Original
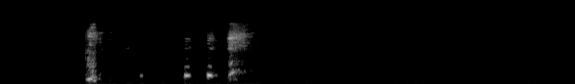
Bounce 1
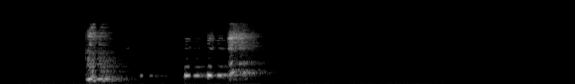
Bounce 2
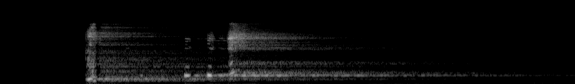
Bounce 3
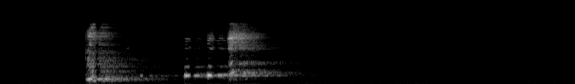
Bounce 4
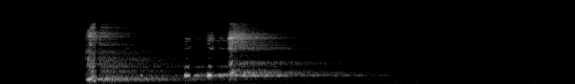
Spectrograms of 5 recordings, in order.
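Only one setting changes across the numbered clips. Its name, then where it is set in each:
plate-style reverb, RT60: 0.54 s, 5.3 s, 1.2 s, 2.6 s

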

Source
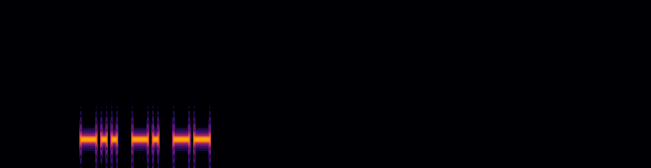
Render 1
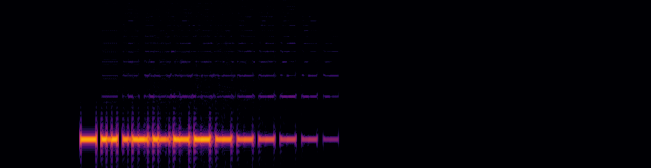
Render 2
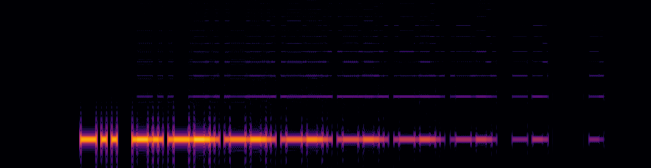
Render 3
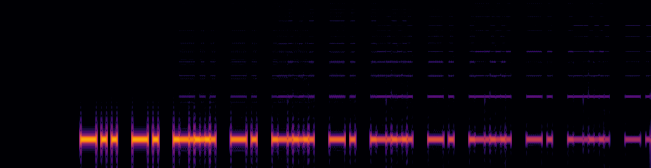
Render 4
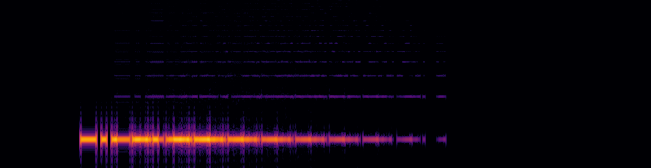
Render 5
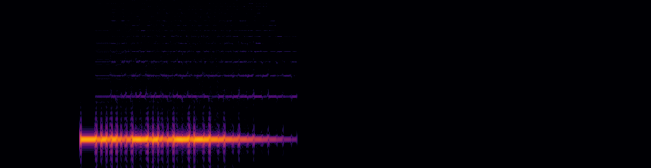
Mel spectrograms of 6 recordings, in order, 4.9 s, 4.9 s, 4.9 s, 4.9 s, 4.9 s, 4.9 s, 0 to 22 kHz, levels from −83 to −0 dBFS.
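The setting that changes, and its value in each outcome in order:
bit-crushed delay, time: 161 ms, 423 ms, 739 ms, 253 ms, 110 ms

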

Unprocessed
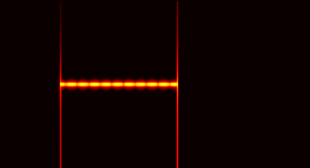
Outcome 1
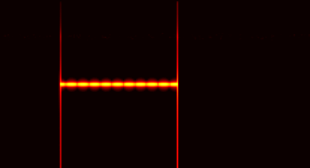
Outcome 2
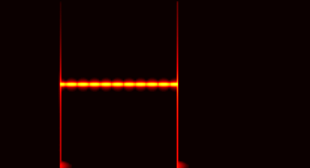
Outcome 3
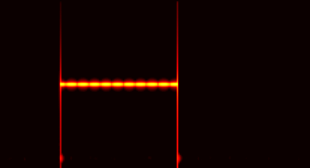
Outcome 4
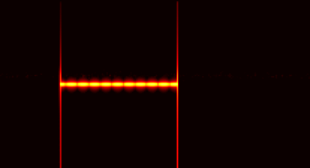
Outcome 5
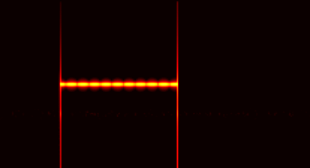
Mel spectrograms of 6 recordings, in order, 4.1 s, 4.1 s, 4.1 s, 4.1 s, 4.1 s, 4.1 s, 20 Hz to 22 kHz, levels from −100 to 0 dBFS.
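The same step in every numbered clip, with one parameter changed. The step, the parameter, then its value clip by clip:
peaking EQ, frequency: 10 kHz, 61 Hz, 190 Hz, 4.1 kHz, 1.5 kHz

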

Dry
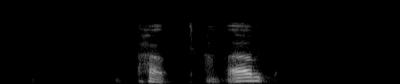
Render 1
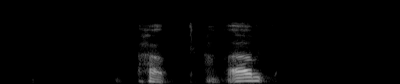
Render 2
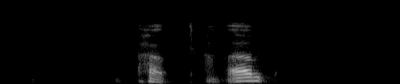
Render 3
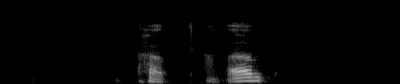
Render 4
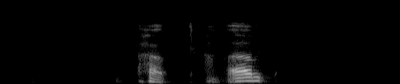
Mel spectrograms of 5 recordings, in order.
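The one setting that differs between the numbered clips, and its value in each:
band-stop, frequency: 830 Hz, 8 kHz, 2.5 kHz, 200 Hz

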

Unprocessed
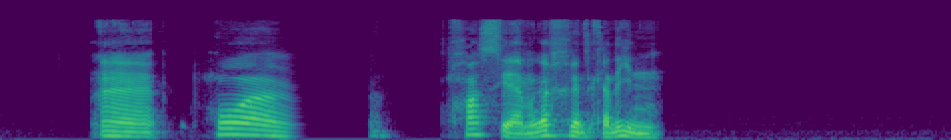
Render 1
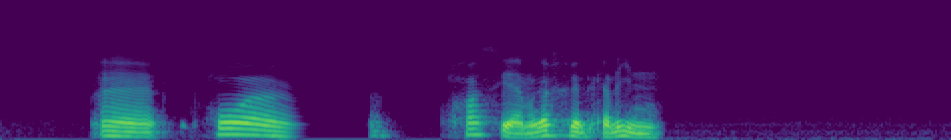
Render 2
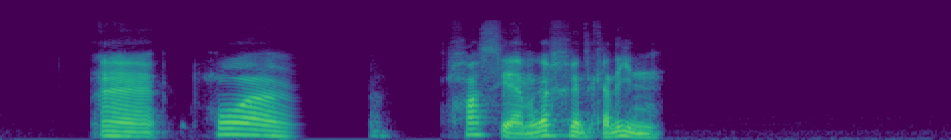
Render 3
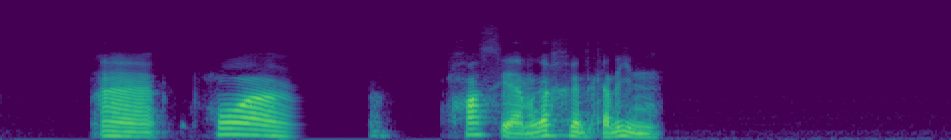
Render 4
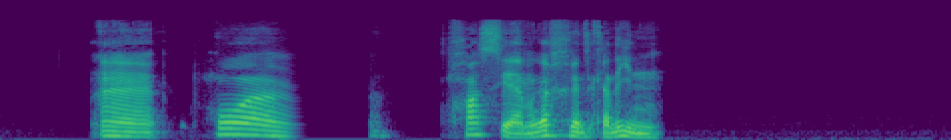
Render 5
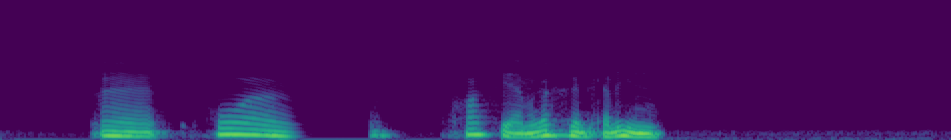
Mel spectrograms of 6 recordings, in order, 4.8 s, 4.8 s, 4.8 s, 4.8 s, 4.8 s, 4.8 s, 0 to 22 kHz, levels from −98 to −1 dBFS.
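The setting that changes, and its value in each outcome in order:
resonant low-pass, frequency: 460 Hz, 3.1 kHz, 1.2 kHz, 7.9 kHz, 180 Hz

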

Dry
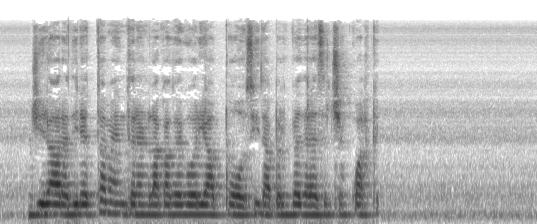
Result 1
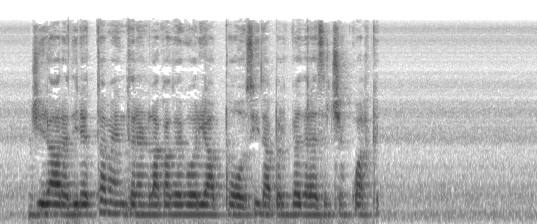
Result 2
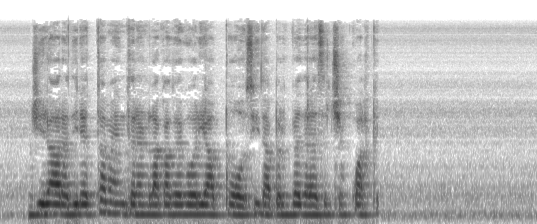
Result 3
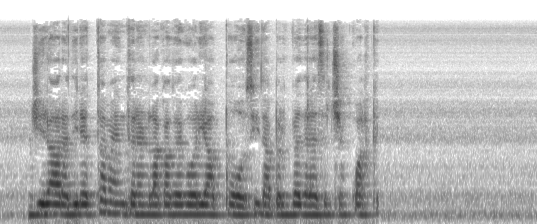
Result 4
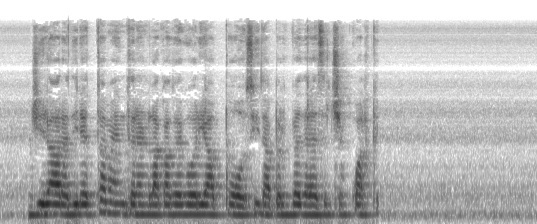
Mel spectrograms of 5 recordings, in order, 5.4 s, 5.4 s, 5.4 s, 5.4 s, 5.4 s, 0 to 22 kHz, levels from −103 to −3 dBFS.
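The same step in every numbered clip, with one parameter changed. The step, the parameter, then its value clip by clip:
band-stop, frequency: 160 Hz, 1.7 kHz, 670 Hz, 6.3 kHz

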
